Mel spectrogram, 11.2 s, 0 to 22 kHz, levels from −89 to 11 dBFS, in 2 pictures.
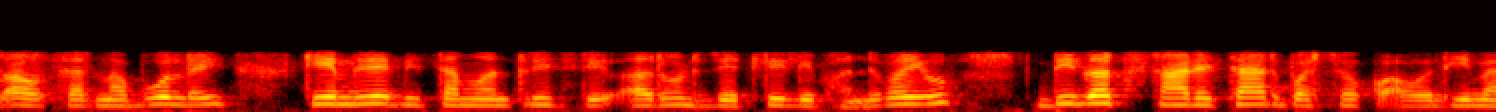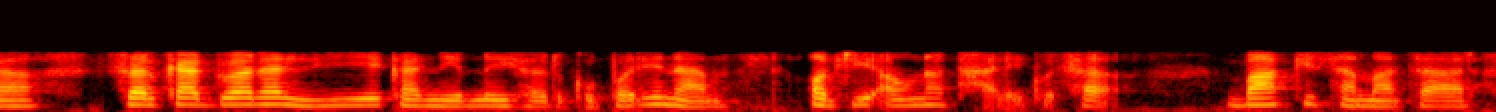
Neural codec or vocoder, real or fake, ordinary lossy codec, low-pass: codec, 16 kHz, 2 kbps, X-Codec, HuBERT features, trained on LibriSpeech; fake; Opus, 16 kbps; 3.6 kHz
